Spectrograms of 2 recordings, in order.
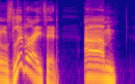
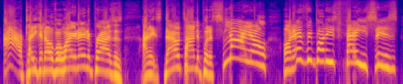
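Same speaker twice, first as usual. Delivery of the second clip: hammed-up higher Joker-style villain voice; 7 semitones higher than usual. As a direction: play the grinning villain, hammed up. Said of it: "and he's just like".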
